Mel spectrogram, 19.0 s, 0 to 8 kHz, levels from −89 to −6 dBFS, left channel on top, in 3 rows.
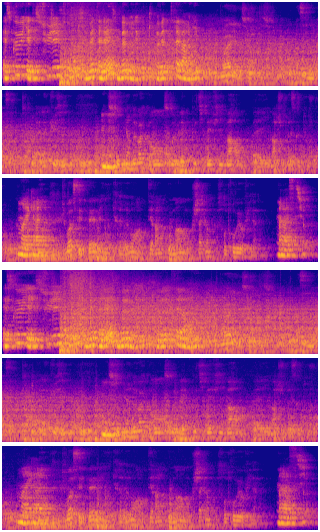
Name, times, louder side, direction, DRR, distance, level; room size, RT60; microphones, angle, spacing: voice 1, 0.0-4.0 8.3-8.6 12.9-13.5 18.1-18.7, equal, 90° left, 0 dB, 5.3 m, -22 dB
Thunder / Rain, 1.0-17.3, right 1 dB, 55° right, 2.0 m, -31 dB
voice 2, 4.3-6.7 7.0-13.0 13.3-13.5 13.8-17.8, left 1 dB, 20° left, 0 dB, 1.8 m, -32 dB
27.5 x 9.7 x 3.9 m, 1.1 s
head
